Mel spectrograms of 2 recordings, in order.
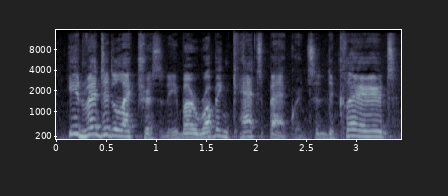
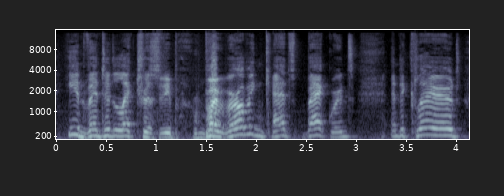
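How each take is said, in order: First: Said in the usual way. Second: Laughing. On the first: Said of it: "Try again". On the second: Real, not acted. Cracking up while reading.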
